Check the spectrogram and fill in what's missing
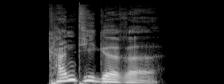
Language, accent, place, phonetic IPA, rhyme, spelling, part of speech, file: German, Germany, Berlin, [ˈkantɪɡəʁə], -antɪɡəʁə, kantigere, adjective, De-kantigere.ogg
- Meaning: inflection of kantig: 1. strong/mixed nominative/accusative feminine singular comparative degree 2. strong nominative/accusative plural comparative degree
